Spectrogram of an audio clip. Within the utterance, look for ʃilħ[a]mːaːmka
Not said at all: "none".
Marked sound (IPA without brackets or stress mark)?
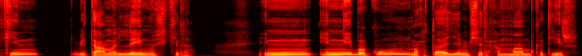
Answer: a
